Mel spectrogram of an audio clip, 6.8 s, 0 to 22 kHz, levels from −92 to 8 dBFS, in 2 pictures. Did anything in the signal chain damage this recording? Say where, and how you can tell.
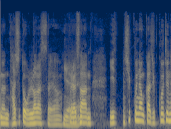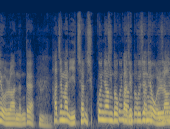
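Yes. At the network stage, a long network dropout runs from 2.27 to 2.47 s. About 180 ms never arrives and is masked by a fading buzz, likely from lost packets.

From 5.57 s to the end, a doubled audio track appears. A dry, full-band copy trails by about 400 ms and sits about 5 dB lower. This likely comes from a second, slower capture path.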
